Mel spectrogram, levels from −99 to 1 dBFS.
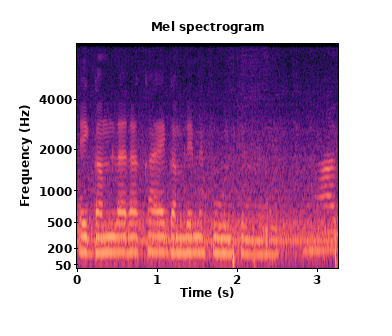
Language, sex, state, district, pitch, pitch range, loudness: Hindi, female, Uttar Pradesh, Budaun, 155 Hz, 140-160 Hz, -22 LUFS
